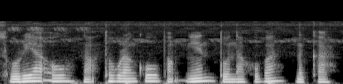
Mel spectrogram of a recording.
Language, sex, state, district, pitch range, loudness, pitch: Garo, male, Meghalaya, West Garo Hills, 120-145 Hz, -14 LUFS, 135 Hz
